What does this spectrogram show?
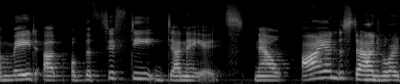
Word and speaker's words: Danaids: Now, I understand when I talk to people that people say this word very differently. It's up on the screen for you guys. I have always said Danaids, and so I'm not going to change now.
